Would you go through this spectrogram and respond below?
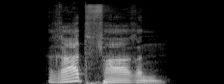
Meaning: cycling
- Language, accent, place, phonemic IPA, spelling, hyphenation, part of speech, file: German, Germany, Berlin, /ˈʁaːtˌfaːʁən/, Radfahren, Rad‧fah‧ren, noun, De-Radfahren.ogg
